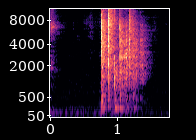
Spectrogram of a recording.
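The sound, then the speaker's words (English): A ten-sided die clatters onto a hard tabletop, a sharp first hit followed by a quick run of rattling bounces that settle within about half a second. Fairly loud, no voices. “Okay, so roll me a D on the D10.”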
